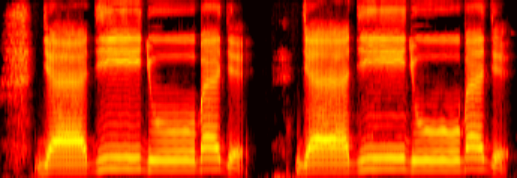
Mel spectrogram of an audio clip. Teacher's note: kalau huruf Jim Tengah lidahnya diangkat sampai nempel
